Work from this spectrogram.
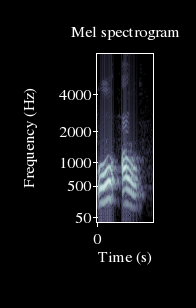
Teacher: ओ, औ, दोनों का उच्चारण स्थान कंठोष्ठ है। कंठ, इसमें कंठ और ओष्ठ दोनों का प्रयोग होता है।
